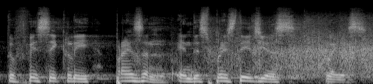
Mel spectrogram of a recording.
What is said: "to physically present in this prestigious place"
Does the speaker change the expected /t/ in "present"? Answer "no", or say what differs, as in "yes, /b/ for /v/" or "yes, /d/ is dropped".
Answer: yes, /t/ is dropped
